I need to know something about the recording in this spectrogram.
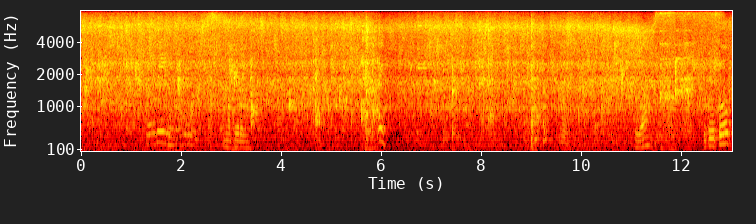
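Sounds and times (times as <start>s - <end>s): heavy rain hissing: 0.0s - 4.6s, 9.4s - 13.0s.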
